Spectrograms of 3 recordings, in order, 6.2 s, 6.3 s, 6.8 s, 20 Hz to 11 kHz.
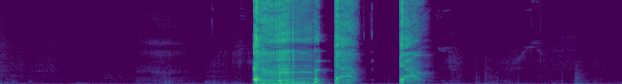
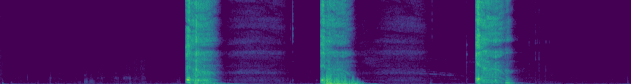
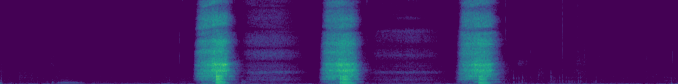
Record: {"cough_length": "6.2 s", "cough_amplitude": 27203, "cough_signal_mean_std_ratio": 0.26, "three_cough_length": "6.3 s", "three_cough_amplitude": 32767, "three_cough_signal_mean_std_ratio": 0.27, "exhalation_length": "6.8 s", "exhalation_amplitude": 16300, "exhalation_signal_mean_std_ratio": 0.27, "survey_phase": "beta (2021-08-13 to 2022-03-07)", "age": "45-64", "gender": "Female", "wearing_mask": "No", "symptom_cough_any": true, "symptom_runny_or_blocked_nose": true, "symptom_sore_throat": true, "symptom_fatigue": true, "symptom_headache": true, "symptom_onset": "3 days", "smoker_status": "Never smoked", "respiratory_condition_asthma": true, "respiratory_condition_other": false, "recruitment_source": "Test and Trace", "submission_delay": "2 days", "covid_test_result": "Negative", "covid_test_method": "RT-qPCR"}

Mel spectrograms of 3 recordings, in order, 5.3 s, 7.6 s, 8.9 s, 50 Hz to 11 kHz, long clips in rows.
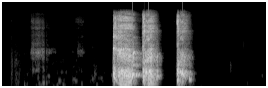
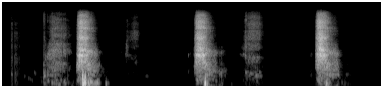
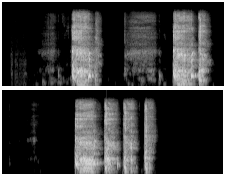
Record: {"cough_length": "5.3 s", "cough_amplitude": 32767, "cough_signal_mean_std_ratio": 0.35, "exhalation_length": "7.6 s", "exhalation_amplitude": 27443, "exhalation_signal_mean_std_ratio": 0.26, "three_cough_length": "8.9 s", "three_cough_amplitude": 32767, "three_cough_signal_mean_std_ratio": 0.39, "survey_phase": "alpha (2021-03-01 to 2021-08-12)", "age": "18-44", "gender": "Female", "wearing_mask": "No", "symptom_cough_any": true, "symptom_fatigue": true, "symptom_fever_high_temperature": true, "symptom_headache": true, "symptom_onset": "5 days", "smoker_status": "Ex-smoker", "respiratory_condition_asthma": false, "respiratory_condition_other": false, "recruitment_source": "Test and Trace", "submission_delay": "1 day", "covid_test_result": "Positive", "covid_test_method": "RT-qPCR", "covid_ct_value": 17.9, "covid_ct_gene": "ORF1ab gene", "covid_ct_mean": 18.9, "covid_viral_load": "630000 copies/ml", "covid_viral_load_category": "Low viral load (10K-1M copies/ml)"}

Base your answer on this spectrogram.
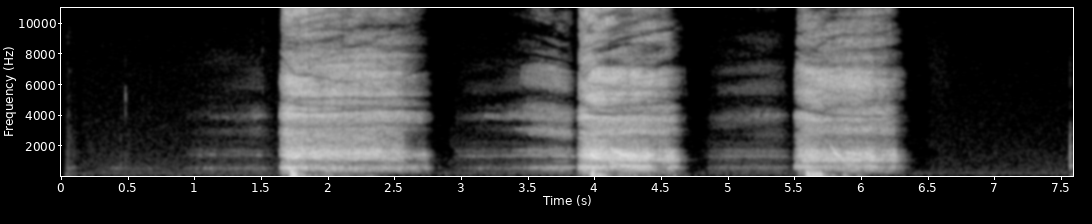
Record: {"exhalation_length": "7.6 s", "exhalation_amplitude": 22244, "exhalation_signal_mean_std_ratio": 0.43, "survey_phase": "beta (2021-08-13 to 2022-03-07)", "age": "45-64", "gender": "Female", "wearing_mask": "No", "symptom_cough_any": true, "symptom_new_continuous_cough": true, "symptom_runny_or_blocked_nose": true, "symptom_fatigue": true, "symptom_fever_high_temperature": true, "symptom_headache": true, "symptom_change_to_sense_of_smell_or_taste": true, "symptom_loss_of_taste": true, "symptom_onset": "5 days", "smoker_status": "Never smoked", "respiratory_condition_asthma": false, "respiratory_condition_other": false, "recruitment_source": "Test and Trace", "submission_delay": "2 days", "covid_test_result": "Positive", "covid_test_method": "RT-qPCR", "covid_ct_value": 17.1, "covid_ct_gene": "ORF1ab gene", "covid_ct_mean": 17.6, "covid_viral_load": "1700000 copies/ml", "covid_viral_load_category": "High viral load (>1M copies/ml)"}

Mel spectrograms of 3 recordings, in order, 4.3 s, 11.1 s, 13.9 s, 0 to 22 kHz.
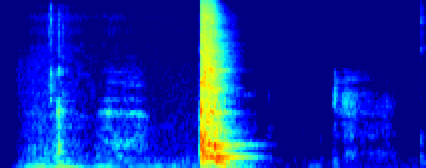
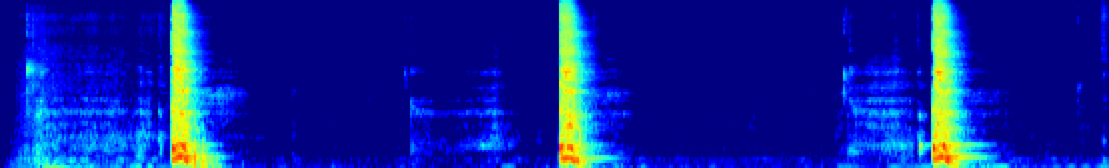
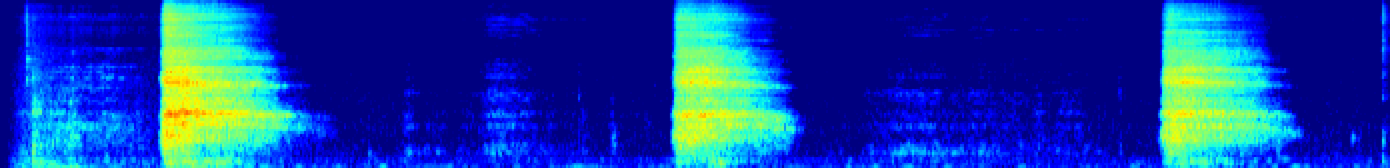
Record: {"cough_length": "4.3 s", "cough_amplitude": 32768, "cough_signal_mean_std_ratio": 0.23, "three_cough_length": "11.1 s", "three_cough_amplitude": 32768, "three_cough_signal_mean_std_ratio": 0.22, "exhalation_length": "13.9 s", "exhalation_amplitude": 32768, "exhalation_signal_mean_std_ratio": 0.32, "survey_phase": "beta (2021-08-13 to 2022-03-07)", "age": "45-64", "gender": "Male", "wearing_mask": "No", "symptom_none": true, "smoker_status": "Prefer not to say", "respiratory_condition_asthma": false, "respiratory_condition_other": false, "recruitment_source": "REACT", "submission_delay": "1 day", "covid_test_result": "Negative", "covid_test_method": "RT-qPCR"}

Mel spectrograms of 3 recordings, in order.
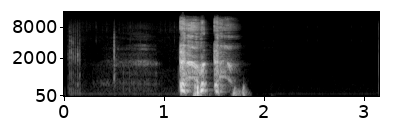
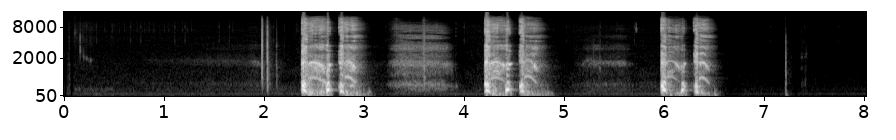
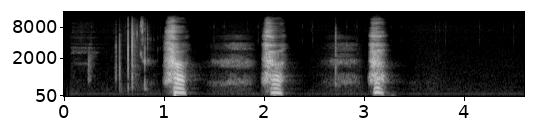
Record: {"cough_length": "3.2 s", "cough_amplitude": 30228, "cough_signal_mean_std_ratio": 0.25, "three_cough_length": "8.0 s", "three_cough_amplitude": 32768, "three_cough_signal_mean_std_ratio": 0.26, "exhalation_length": "4.6 s", "exhalation_amplitude": 24478, "exhalation_signal_mean_std_ratio": 0.27, "survey_phase": "beta (2021-08-13 to 2022-03-07)", "age": "18-44", "gender": "Female", "wearing_mask": "No", "symptom_cough_any": true, "symptom_runny_or_blocked_nose": true, "symptom_sore_throat": true, "symptom_fatigue": true, "symptom_other": true, "symptom_onset": "3 days", "smoker_status": "Ex-smoker", "respiratory_condition_asthma": false, "respiratory_condition_other": false, "recruitment_source": "Test and Trace", "submission_delay": "2 days", "covid_test_result": "Positive", "covid_test_method": "ePCR"}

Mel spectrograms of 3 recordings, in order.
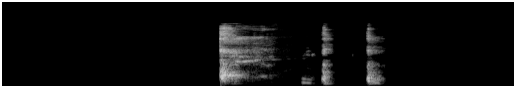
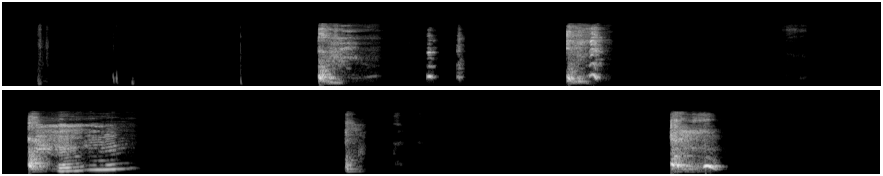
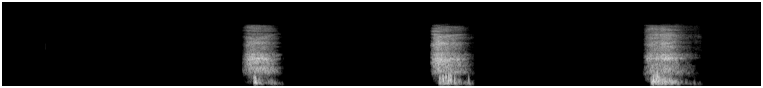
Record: {"cough_length": "5.1 s", "cough_amplitude": 32767, "cough_signal_mean_std_ratio": 0.23, "three_cough_length": "17.6 s", "three_cough_amplitude": 32477, "three_cough_signal_mean_std_ratio": 0.25, "exhalation_length": "7.6 s", "exhalation_amplitude": 32768, "exhalation_signal_mean_std_ratio": 0.28, "survey_phase": "alpha (2021-03-01 to 2021-08-12)", "age": "18-44", "gender": "Female", "wearing_mask": "No", "symptom_cough_any": true, "symptom_fatigue": true, "symptom_headache": true, "symptom_change_to_sense_of_smell_or_taste": true, "symptom_loss_of_taste": true, "symptom_onset": "2 days", "smoker_status": "Never smoked", "respiratory_condition_asthma": false, "respiratory_condition_other": false, "recruitment_source": "Test and Trace", "submission_delay": "2 days", "covid_test_result": "Positive", "covid_test_method": "RT-qPCR", "covid_ct_value": 21.2, "covid_ct_gene": "ORF1ab gene", "covid_ct_mean": 21.9, "covid_viral_load": "65000 copies/ml", "covid_viral_load_category": "Low viral load (10K-1M copies/ml)"}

